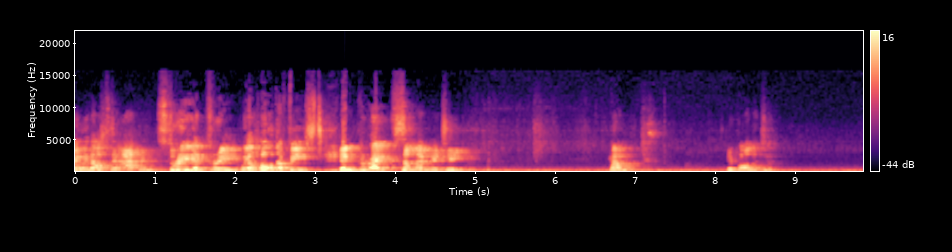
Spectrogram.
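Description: A man speaks loudly on a stage, heard from across a hall.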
